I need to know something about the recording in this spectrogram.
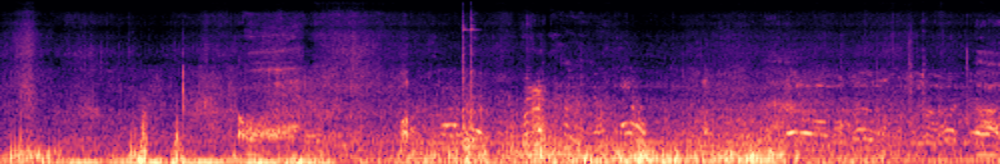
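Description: Wind buffeting the microphone on a fishing boat running through rough, choppy sea, with the rush of water along the hull.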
